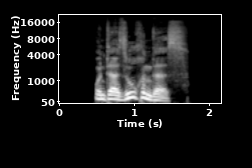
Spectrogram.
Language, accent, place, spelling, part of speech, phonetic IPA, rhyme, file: German, Germany, Berlin, untersuchendes, adjective, [ˌʊntɐˈzuːxn̩dəs], -uːxn̩dəs, De-untersuchendes.ogg
- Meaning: strong/mixed nominative/accusative neuter singular of untersuchend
